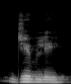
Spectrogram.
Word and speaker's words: Ghibli: मैं बात कर रहा हूं गिबली की जिसका असली जो एक्यूरेट प्रोनाउंसिएशन है वो जिबली है। जैपनीज़ के हिसाब से। लेकिन जी और एच होने की वजह से हम सभी लोगों से गिबली बोल रहे हैं।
